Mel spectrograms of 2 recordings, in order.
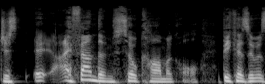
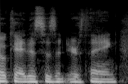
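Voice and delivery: normal talking voice

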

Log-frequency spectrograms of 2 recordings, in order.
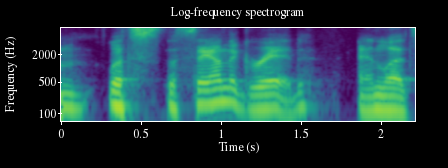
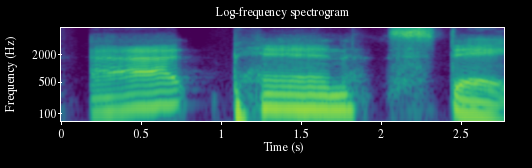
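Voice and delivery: deliberately very slow, drawn-out reading. Reading out a football schedule, asked by a co-host to go slow: reading really slowly. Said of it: "read this next one really really slow".

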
